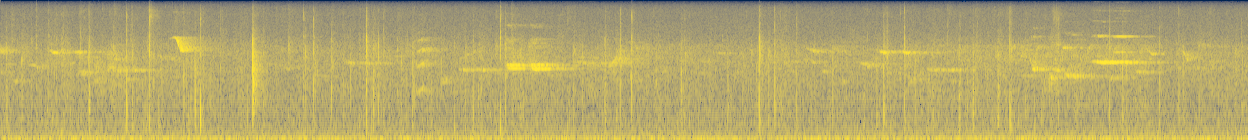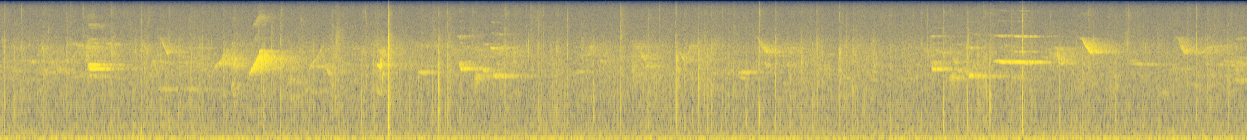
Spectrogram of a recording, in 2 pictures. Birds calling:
Iiwi (Drepanis coccinea), Warbling White-eye (Zosterops japonicus)

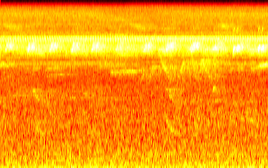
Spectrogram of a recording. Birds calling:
Barred Forest-Falcon (Micrastur ruficollis), Dusky-capped Greenlet (Pachysylvia hypoxantha), Piratic Flycatcher (Legatus leucophaius)

